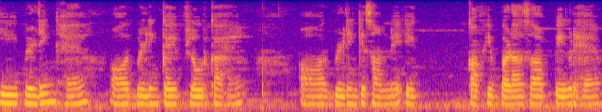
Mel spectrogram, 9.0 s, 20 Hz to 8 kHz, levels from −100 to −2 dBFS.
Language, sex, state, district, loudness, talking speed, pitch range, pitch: Hindi, female, Bihar, Vaishali, -18 LUFS, 125 wpm, 165-180 Hz, 170 Hz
